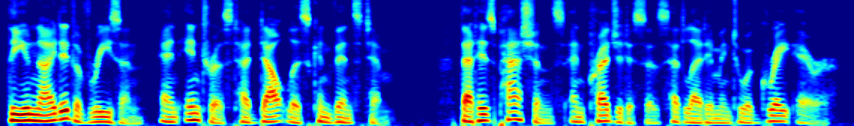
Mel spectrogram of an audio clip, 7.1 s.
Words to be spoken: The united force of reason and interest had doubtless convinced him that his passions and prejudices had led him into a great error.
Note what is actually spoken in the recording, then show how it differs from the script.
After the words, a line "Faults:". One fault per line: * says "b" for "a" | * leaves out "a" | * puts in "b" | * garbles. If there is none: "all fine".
The united of reason and interest had doubtless convinced him that his passions and prejudices had led him into a great error.
Faults:
* leaves out "force"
